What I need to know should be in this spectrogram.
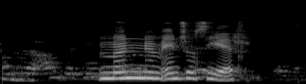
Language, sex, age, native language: Icelandic, male, 10, Icelandic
